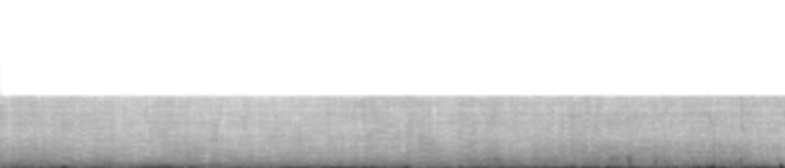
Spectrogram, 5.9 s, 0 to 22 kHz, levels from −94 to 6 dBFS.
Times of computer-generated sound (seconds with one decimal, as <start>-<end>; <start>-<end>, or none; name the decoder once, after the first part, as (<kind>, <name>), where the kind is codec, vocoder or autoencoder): 0.0-4.6 (vocoder, BigVGAN v2)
